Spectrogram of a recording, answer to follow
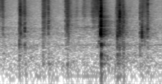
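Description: Tarot cards being shuffled by hand: an irregular run of sharp card snaps, about four a second, the loudest about one and a half seconds in.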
